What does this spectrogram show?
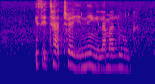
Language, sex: Zulu, female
